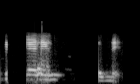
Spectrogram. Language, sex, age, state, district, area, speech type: Telugu, female, 18-30, Andhra Pradesh, Visakhapatnam, urban, conversation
